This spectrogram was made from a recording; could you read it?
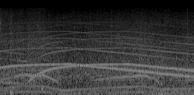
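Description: A police car siren wails continuously, its rising and falling tones overlapping with engine rumble. It sounds loud, with no talking.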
